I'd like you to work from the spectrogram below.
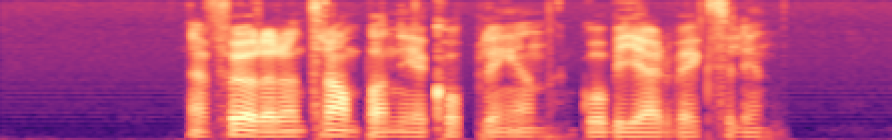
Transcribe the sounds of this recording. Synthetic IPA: næɾfœːɾaɾənt̪ʰɾampaneːɾkʰɔplɪ̰ŋə̰nɡ̥oːɾbɪjæːɖvɛksəlɪn

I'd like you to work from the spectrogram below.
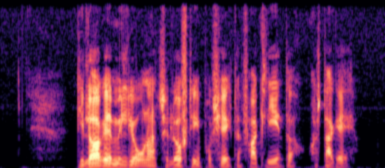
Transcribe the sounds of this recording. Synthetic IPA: d̥ilɒ̽ɡ̥əð̞̩ˠmilijo̝̰ːnɐt͡sʰe̝lɔ̽fd̥iəpʰʁo̝ɕeɡ̥̚d̥ɐfʁɑ̈kʰlien̰d̥ɐɒ̽sd̥ɑ̈ɡ̥ɛ

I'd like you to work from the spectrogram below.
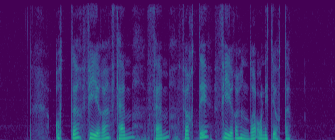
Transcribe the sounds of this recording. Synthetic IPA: ʔɔt̪əfiːʁəfɛmfɛmfœʁt̪ɪfiːʁəhʉnd̪ʁəʔo̰ːnɪt̪ɪɔt̪ə

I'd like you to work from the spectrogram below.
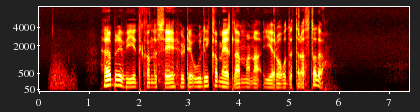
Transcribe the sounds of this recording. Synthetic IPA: hæːɾbɾɪviːd̪kʰand̪ɵseːhɵɖɛʔuːliːkameːd̪lɛmːaɳa̰ʔɪɾoːd̪ət̪ɾœ̰st̪ad̪ə̰

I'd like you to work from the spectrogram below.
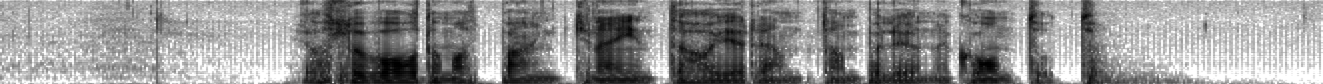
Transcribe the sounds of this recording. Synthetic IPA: jɑːɡsloːvɑːd̪ɔmat̪̚baŋkaɳaɪnt̪əɦɑjəɾʔɛnt̪ʰa̰npʰɔ̰lø̰ːnəkʰɔnt̪ʊt̪

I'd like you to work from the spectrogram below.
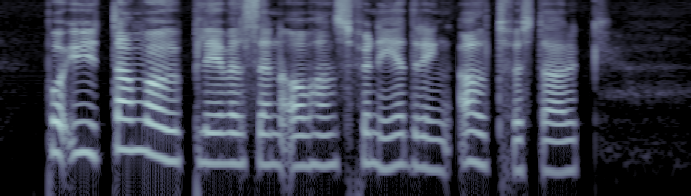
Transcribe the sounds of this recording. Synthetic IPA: pʰɔʔyːt̪anvaɾɵpːleːvəlsəna̰vɦansfœɳeːd̪ɾɪŋalt̪fœʂt̪aɾk

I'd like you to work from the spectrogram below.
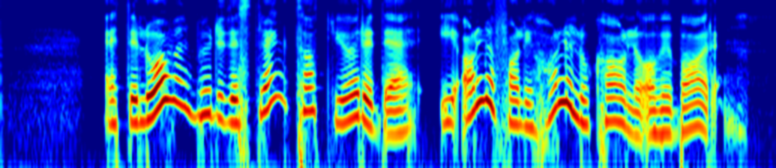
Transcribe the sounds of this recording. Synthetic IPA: ʔɛt̪əɭoːʋənbʉɖəd̪eːst̪ɾɛŋt̪ʰːɑt̪ʰjøːɾəd̪eː | iːʔɑləfɑliːhɑləlʊkʰɑːlə̰ʔo̰ːʋəbɑːɾə̰n

